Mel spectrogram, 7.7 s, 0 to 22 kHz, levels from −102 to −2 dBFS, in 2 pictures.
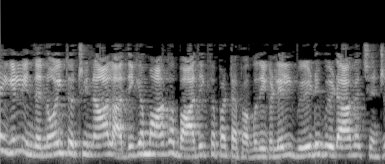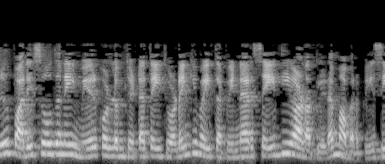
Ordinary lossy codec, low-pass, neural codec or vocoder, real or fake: none; 7.2 kHz; none; real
